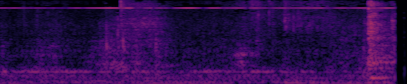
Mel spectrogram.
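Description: Handling noise of a quadcopter being picked up off a workbench: light rustling and small knocks, with one louder knock just before the end.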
